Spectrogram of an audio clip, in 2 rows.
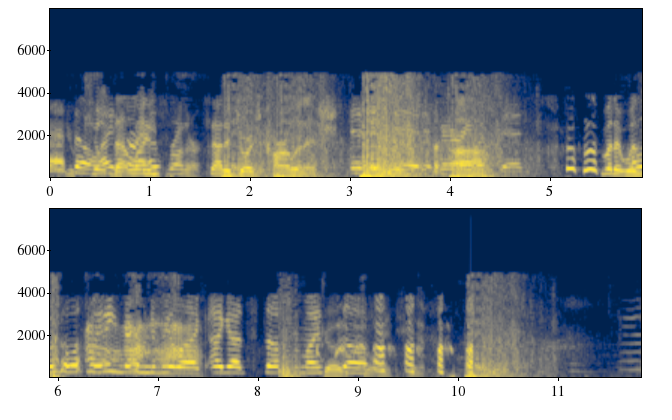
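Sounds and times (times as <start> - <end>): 
laughter: 0.0 - 2.0, 3.6 - 7.5, 8.5 - 10.3
speech: 0.0 - 10.6
gunshot sound effect with flying bullet: 1.7 - 5.0, 10.1 - 11.1.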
